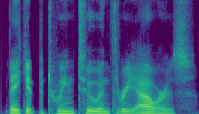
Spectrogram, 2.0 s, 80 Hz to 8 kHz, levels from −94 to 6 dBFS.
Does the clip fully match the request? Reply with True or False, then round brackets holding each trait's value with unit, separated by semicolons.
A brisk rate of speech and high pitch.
False (210 wpm; 140 Hz)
